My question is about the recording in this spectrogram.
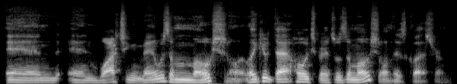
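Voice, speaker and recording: Brief: male host with a lowish voice, emphatic and full of restarts, in a dry, close sound on a video call. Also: animated, fast talker, a little mellow, no room sound. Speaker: podcast host. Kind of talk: casual interview chat.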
